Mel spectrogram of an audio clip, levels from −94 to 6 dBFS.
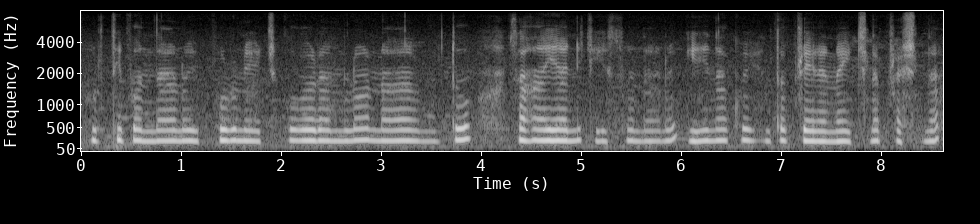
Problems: background sounds at intervals, background conversations at intervals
